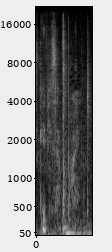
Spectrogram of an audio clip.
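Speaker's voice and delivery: hushed whisper to the viewer. Acted. Quiz host whispering to the viewer. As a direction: drop to a whisper.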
